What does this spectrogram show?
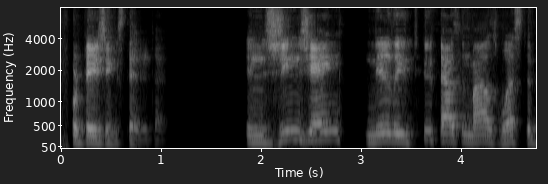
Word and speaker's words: Xinjiang: In Xinjiang, nearly 2,000 miles west of Beijing. No. What? So you do it. Now let's compare. The X is more like a sh, like a Xinjiang. Xinjiang.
